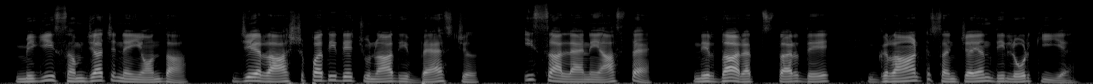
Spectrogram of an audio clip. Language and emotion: Dogri, neutral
